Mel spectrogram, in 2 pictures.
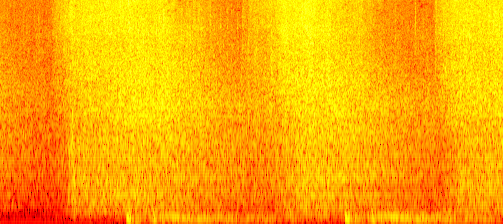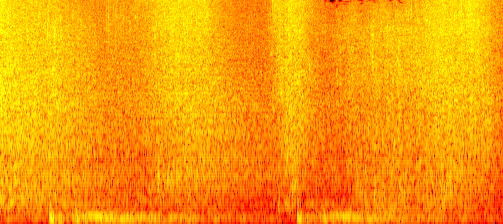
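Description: Rushing noise of waves, swelling and fading in surges every second or two over a low rumble.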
